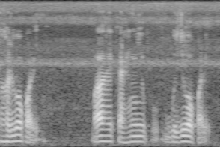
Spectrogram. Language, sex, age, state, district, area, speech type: Assamese, male, 18-30, Assam, Jorhat, urban, spontaneous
